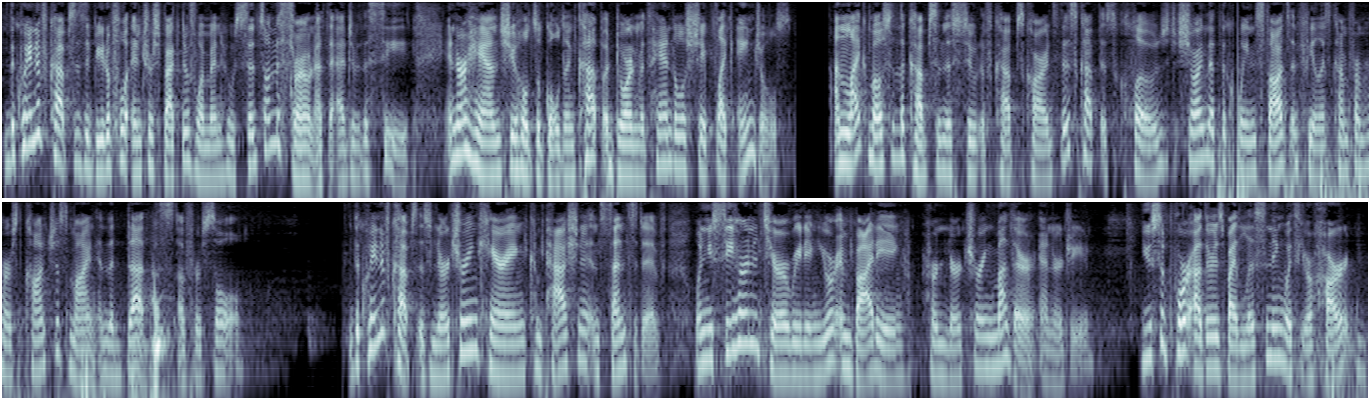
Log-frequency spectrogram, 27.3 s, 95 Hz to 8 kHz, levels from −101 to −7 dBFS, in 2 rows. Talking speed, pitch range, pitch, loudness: 215 wpm, 160-220 Hz, 185 Hz, -26 LUFS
